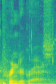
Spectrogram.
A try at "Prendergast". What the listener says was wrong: There's only one R.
